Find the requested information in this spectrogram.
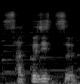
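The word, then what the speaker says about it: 昨日: 그 앞에 쪽에 나와 있는 아시타라던가 기노우라던가 쿄 같은 경우는 훈독이고요. 뒤에 나와 있는 아스, 사쿠지츠, 콘니치 같은 경우는 음독이에요.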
